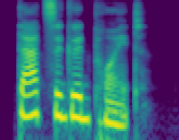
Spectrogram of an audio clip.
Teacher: Put a little stress on good. Smile while saying it.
